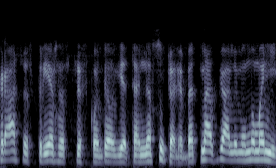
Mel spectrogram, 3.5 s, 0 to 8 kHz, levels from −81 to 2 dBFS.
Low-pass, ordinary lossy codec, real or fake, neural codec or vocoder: 7.2 kHz; MP3, 64 kbps; fake; codec, 16 kHz, 4 kbps, X-Codec, HuBERT features, trained on LibriSpeech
